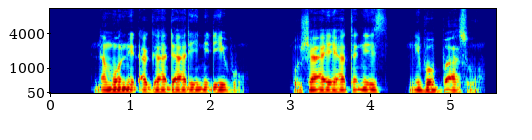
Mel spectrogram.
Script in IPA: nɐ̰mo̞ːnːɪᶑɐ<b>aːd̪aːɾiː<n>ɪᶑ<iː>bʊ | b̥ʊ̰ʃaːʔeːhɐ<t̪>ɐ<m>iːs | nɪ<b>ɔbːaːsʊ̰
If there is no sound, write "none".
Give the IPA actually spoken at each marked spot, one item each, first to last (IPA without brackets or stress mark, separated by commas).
ɡ, n, iː, t̪, n, b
